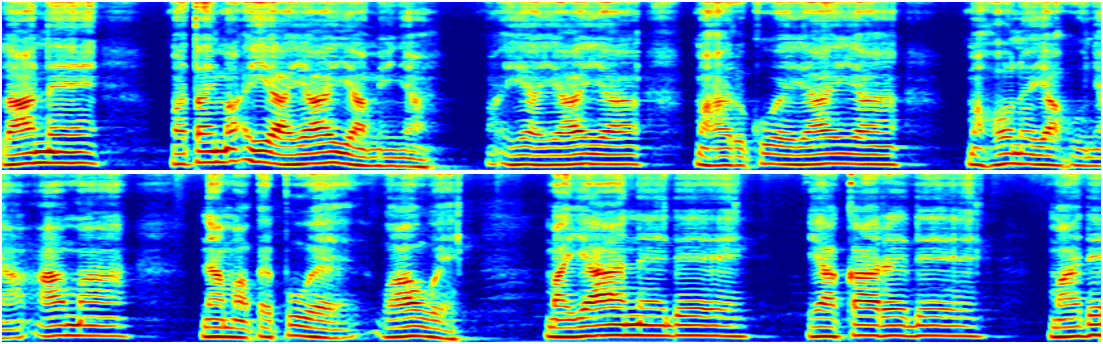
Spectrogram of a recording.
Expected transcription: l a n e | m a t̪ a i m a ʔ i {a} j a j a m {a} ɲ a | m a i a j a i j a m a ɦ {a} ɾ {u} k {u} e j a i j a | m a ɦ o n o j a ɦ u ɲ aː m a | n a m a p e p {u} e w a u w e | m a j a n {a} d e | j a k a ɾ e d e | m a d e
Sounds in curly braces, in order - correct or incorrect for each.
correct, incorrect: i, correct, correct, correct, correct, incorrect: e

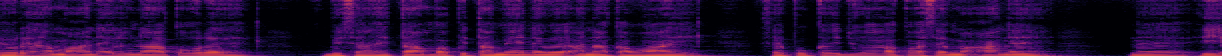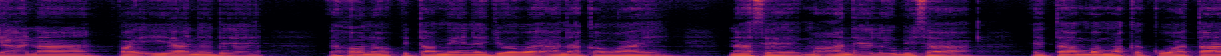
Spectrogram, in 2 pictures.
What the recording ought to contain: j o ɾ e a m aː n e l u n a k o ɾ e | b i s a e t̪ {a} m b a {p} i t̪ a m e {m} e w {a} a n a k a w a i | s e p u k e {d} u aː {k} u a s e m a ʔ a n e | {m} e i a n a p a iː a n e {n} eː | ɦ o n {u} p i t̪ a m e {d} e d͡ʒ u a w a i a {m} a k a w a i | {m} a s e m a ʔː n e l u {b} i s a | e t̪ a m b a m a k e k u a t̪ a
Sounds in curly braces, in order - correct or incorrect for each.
correct, correct, incorrect: n, incorrect: e, incorrect: d͡ʒ, correct, incorrect: n, incorrect: d, incorrect: o, incorrect: n, incorrect: n, incorrect: n, correct

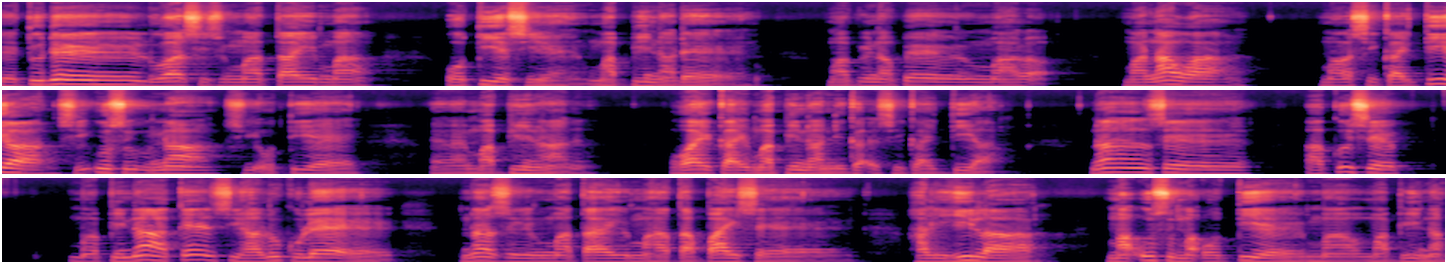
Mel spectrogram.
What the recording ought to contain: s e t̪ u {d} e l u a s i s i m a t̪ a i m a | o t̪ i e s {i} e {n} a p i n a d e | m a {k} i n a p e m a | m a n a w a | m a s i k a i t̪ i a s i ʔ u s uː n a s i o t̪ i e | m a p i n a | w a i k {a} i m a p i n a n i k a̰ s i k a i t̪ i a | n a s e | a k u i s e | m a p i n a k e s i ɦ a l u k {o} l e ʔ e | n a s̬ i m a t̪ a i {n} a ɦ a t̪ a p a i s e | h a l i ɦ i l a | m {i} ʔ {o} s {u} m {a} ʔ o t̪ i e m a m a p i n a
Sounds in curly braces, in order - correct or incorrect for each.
correct, correct, incorrect: m, incorrect: p, correct, incorrect: u, incorrect: m, incorrect: a, incorrect: u, correct, correct

